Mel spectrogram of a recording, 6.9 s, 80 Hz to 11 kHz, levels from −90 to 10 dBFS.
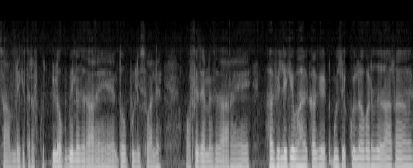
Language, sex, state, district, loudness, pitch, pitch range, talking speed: Hindi, male, Jharkhand, Jamtara, -19 LUFS, 130 Hz, 120-145 Hz, 260 wpm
